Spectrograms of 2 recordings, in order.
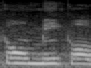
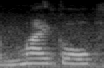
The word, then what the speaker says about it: Michael: name, you can say, people can pronounce it in many ways, you know. You can say Micheal, that's kind of the old school way, or Michael. He said it doesn't matter, it's the intention, and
